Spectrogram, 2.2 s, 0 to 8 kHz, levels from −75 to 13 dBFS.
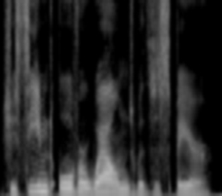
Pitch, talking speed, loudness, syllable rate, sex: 180 Hz, 135 wpm, -17 LUFS, 5.0 syllables/s, female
